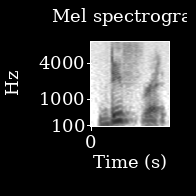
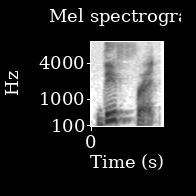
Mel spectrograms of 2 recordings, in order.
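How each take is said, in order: First: The vowel after the first syllable is dropped. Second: The same.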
